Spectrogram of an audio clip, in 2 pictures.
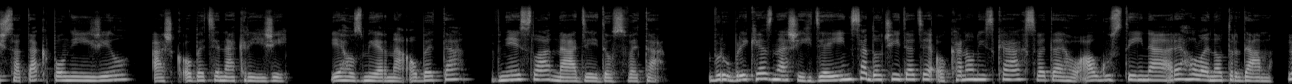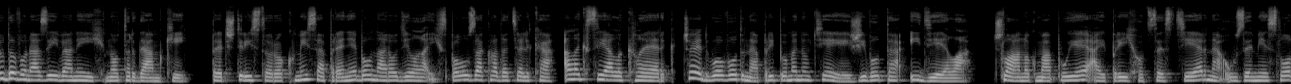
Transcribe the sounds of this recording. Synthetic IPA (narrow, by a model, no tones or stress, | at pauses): ʃsat̪akpɔɲiːʒil | ʔaʃɡɔ̰bɛcɛnakɾiːʒi | jɛɦɔzmɪɛɾna̰ːʔɔbɛt̪a | vɲɪɛslanaːɟɛjd̪ɔsʋɛt̪a̰ | vɾubɾikɛznaʃiɣɟɛjiːnsad̪ɔt͡ʃiːt̪acɛʔɔkanɔniskaːxsʋɛt̪ɛːɦɔ̰ʔa̰ʊɡust̪iːnaɾɛɦɔlɛnɔt̪r̩d̪amʎud̪ɔʋɔnaziːʋaniːɣnɔt̪r̩d̪amkʰi | pɾɛt̪ʃt̪iɾist̪ɔɾɔkmisapɾɛɲɛbɔnaɾɔɟilaʔḭxspɔluzaklad̪acɛʎkaʔalɛksialkʰlɛɾkt͡ʃɔjɛd̪ʊɔʋɔd̪napɾipɔmɛnucɪɛjɛjʒiʋɔt̪aiɟɪɛla̰ | t͡ʃlaːnɔɡmapujɛʔa̰jpɾiːxɔt̪̚t͡sɛscɪɛɾna̰ʔuːzɛmɪɛslɔ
